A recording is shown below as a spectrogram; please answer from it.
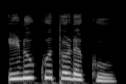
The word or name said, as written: ಇಡುಗುತೊಡಗು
